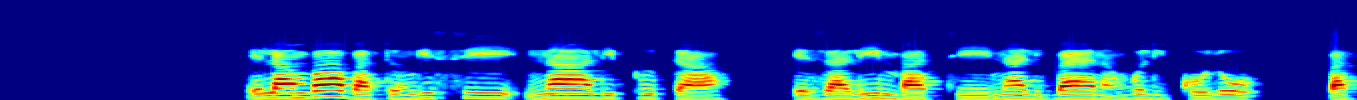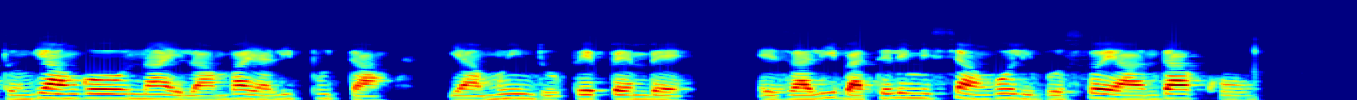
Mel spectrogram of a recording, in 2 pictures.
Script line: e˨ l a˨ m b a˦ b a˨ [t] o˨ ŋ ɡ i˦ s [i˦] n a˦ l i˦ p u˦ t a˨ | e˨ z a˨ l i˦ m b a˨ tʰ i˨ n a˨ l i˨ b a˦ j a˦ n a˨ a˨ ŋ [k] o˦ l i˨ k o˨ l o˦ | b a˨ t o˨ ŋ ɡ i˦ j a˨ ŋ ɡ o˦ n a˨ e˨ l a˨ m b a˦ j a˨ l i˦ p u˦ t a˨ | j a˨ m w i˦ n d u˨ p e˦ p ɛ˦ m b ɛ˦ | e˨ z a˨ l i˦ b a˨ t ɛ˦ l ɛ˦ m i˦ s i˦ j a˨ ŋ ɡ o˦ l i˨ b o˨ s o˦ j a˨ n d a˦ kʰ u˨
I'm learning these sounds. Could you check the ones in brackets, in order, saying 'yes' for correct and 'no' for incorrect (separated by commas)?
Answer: yes, yes, no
